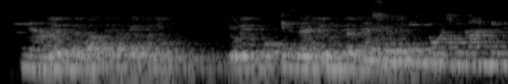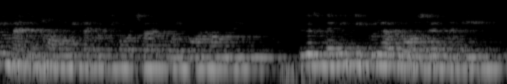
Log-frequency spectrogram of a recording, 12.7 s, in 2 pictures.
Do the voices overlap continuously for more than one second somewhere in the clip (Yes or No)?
Yes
